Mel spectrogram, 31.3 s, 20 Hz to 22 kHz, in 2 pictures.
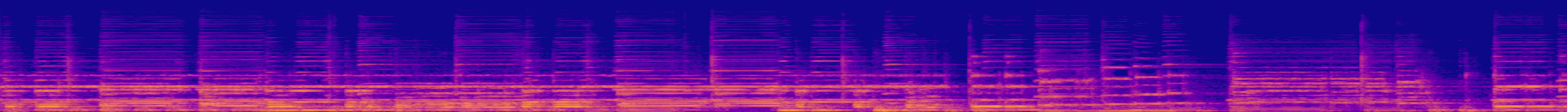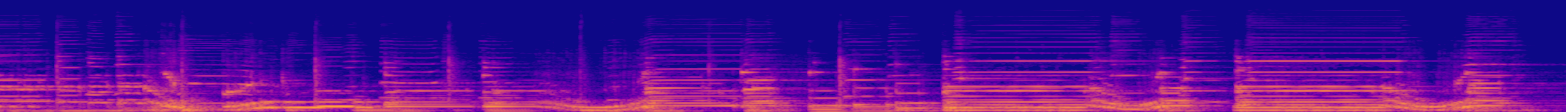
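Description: Hammond New B3 digital organ and chromatic harmonica playing a soulful, bluesy duet: the organ holds full chords while the harmonica carries the melody. Several notes slide down and back up in pitch in the second half.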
